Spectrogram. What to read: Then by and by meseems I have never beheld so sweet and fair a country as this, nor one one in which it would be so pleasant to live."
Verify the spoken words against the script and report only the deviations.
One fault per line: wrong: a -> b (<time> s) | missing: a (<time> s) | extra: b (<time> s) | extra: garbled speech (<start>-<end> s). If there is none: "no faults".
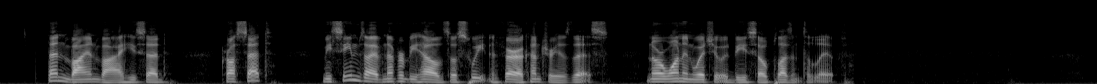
extra: he said Croisette (1.2 s)
missing: one (6.8 s)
